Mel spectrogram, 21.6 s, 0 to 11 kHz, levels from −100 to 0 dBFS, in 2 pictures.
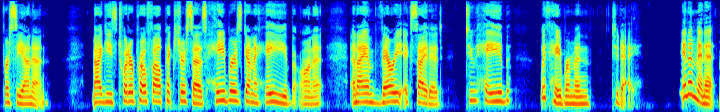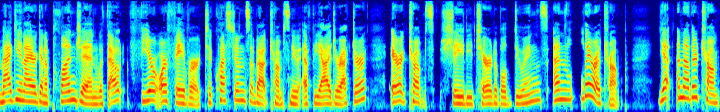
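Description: No technical faults can be heard in this speech recording. At no point does anything in the audio call for a fault to be described.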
